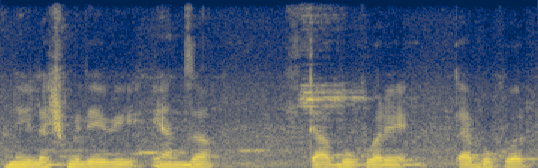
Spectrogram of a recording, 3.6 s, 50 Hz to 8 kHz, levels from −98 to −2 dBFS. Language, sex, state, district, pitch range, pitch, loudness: Marathi, male, Maharashtra, Nagpur, 115-120 Hz, 115 Hz, -14 LUFS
